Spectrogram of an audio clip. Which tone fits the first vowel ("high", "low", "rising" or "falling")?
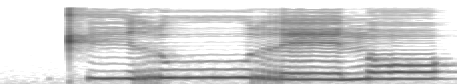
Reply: low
